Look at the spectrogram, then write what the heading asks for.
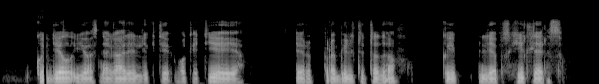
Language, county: Lithuanian, Šiauliai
